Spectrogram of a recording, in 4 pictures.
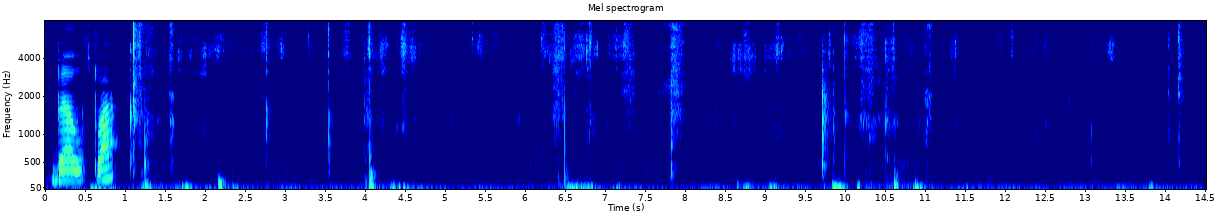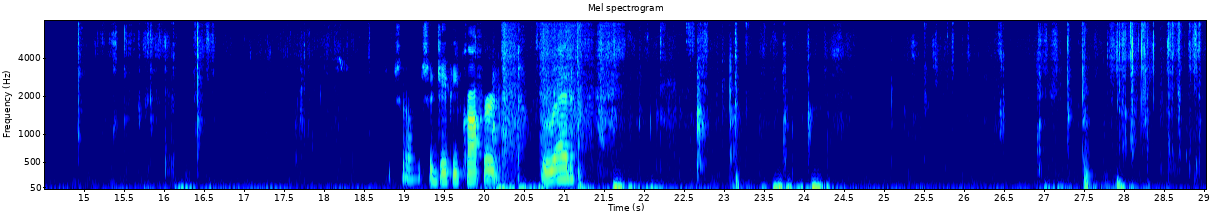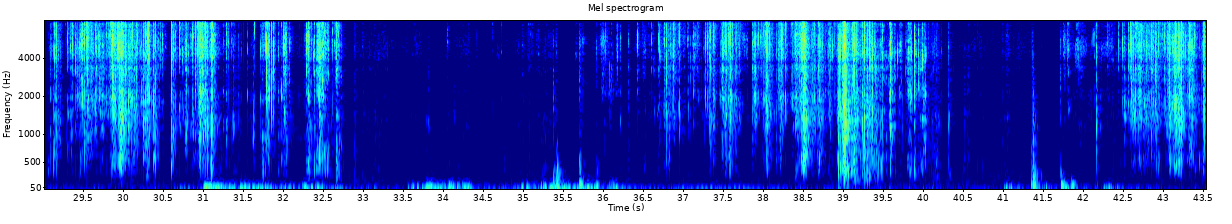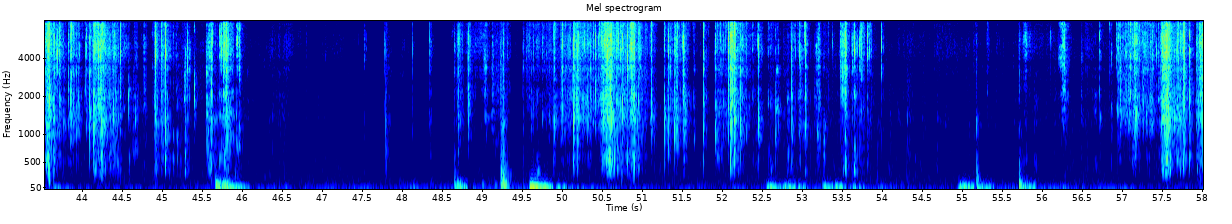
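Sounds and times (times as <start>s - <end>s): foil packs tearing and crinkling: 28.0s - 32.8s, 36.5s - 40.2s, 42.4s - 45.9s, 49.8s - 53.9s, 56.8s - 58.0s.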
